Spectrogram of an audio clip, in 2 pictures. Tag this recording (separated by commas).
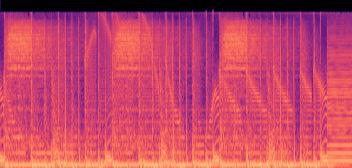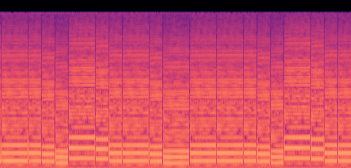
Music, Electronic dance music, Electronic music, Electronica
